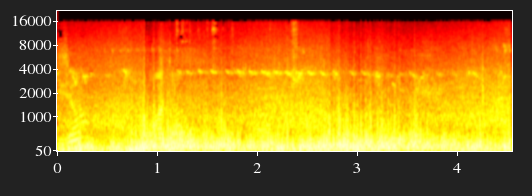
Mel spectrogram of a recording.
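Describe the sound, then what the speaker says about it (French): Strong wind buffets the microphone outdoors at a drone launch site, a steady broadband roar with gusty rustle that never lets up, plus a faint high whine from a drone. "Par contre, il y a beaucoup de vent."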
